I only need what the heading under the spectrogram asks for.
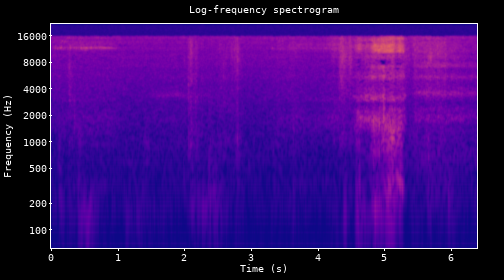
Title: Snoring away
